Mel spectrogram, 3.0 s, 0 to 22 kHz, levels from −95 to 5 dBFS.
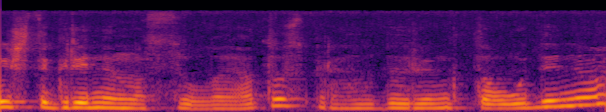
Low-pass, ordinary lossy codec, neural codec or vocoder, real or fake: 14.4 kHz; AAC, 48 kbps; vocoder, 44.1 kHz, 128 mel bands every 256 samples, BigVGAN v2; fake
